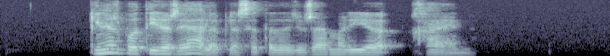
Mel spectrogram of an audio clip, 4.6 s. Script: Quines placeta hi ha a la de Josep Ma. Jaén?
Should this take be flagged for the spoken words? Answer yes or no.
yes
